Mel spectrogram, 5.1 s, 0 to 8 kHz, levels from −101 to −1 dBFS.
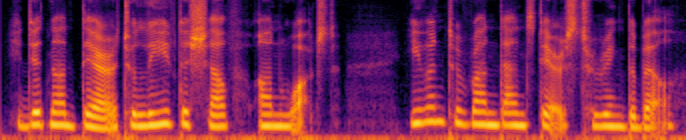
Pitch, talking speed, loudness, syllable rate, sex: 215 Hz, 200 wpm, -19 LUFS, 4.9 syllables/s, female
